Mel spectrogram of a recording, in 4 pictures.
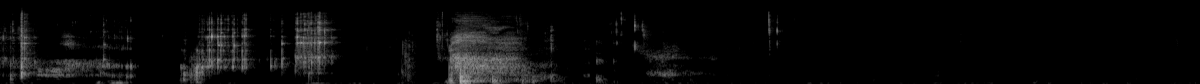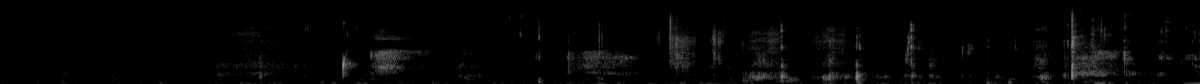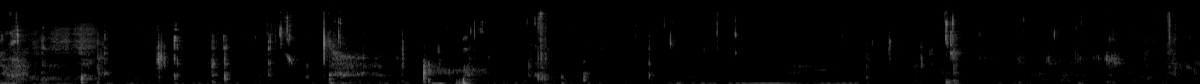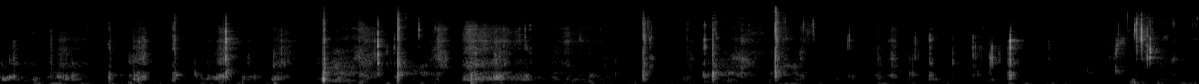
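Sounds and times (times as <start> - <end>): chewing crunchy food: 0.0 - 4.5, 5.2 - 8.0, 17.1 - 31.7, 32.4 - 47.9.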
